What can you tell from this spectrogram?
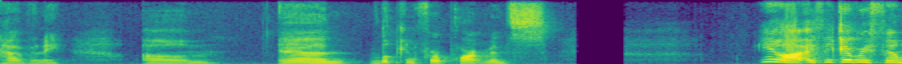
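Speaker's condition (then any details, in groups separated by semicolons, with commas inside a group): No condition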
